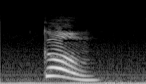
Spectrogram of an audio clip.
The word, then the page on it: geng: 4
